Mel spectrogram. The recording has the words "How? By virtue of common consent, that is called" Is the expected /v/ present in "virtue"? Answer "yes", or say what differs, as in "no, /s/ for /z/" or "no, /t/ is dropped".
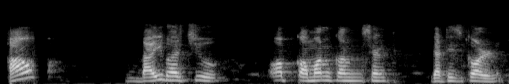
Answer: no, /b/ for /v/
